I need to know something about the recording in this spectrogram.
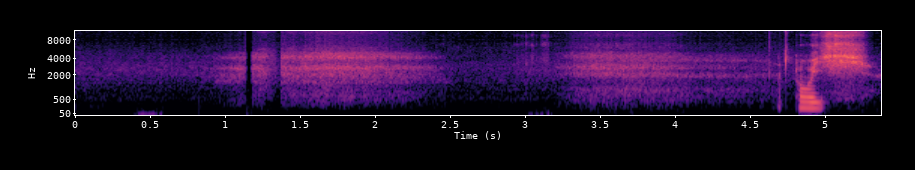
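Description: A woman breathes slowly and deeply.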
